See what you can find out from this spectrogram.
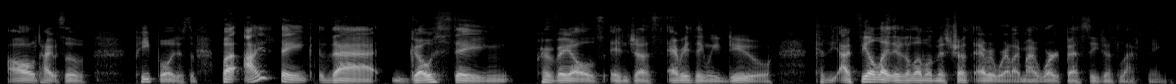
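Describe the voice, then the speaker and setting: Very low-voiced man chatting candidly. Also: no room sound, studio quality. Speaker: podcast co-host; counselor. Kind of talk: casual chat, candid and personal.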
